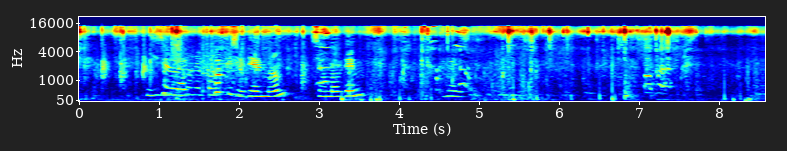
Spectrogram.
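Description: A young child cries and whines loudly nearby.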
